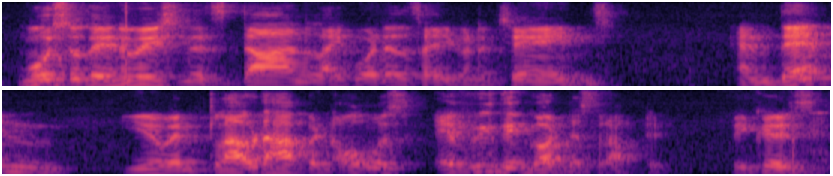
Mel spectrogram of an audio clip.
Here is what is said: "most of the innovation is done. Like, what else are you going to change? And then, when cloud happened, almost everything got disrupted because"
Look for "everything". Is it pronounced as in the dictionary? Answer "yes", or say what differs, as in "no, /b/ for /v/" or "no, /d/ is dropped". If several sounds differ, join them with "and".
no, /t/ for /θ/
